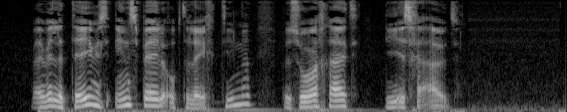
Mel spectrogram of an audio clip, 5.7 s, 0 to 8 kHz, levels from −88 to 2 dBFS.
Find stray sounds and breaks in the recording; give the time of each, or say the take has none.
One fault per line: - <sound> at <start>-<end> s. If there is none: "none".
none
